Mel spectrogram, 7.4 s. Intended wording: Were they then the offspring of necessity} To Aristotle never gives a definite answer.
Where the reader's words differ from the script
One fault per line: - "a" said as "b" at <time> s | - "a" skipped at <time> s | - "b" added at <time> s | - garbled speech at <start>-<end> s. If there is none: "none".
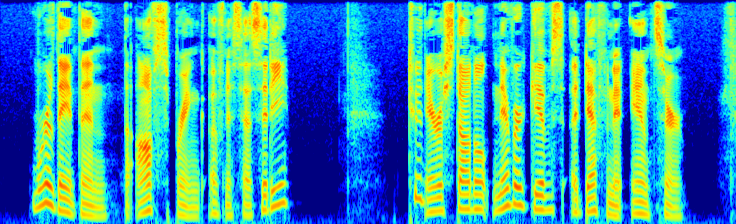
none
